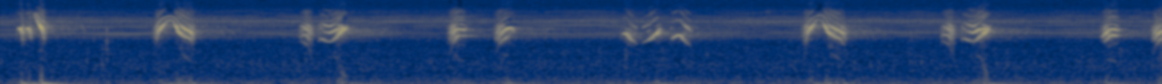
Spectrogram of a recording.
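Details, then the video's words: Silver-beaked tanager song: crisp, scratchy high notes in singles and quick pairs, repeated under a second apart, with a faint continuous hiss in the background. "Canto da Pipira Vermelha Ramphocelus Carbo"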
